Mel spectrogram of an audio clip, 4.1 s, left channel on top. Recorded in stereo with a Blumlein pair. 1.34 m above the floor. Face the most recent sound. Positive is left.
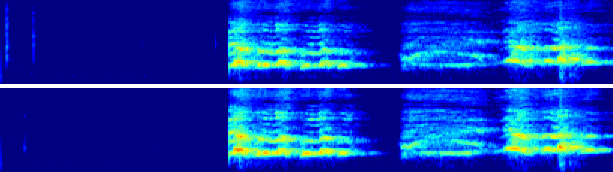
turn(degrees=-75)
